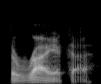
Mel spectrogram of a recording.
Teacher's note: It's like Metallica, where you emphasize that second syllable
